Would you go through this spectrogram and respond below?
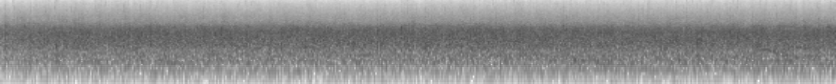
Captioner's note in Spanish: aplauso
